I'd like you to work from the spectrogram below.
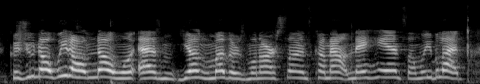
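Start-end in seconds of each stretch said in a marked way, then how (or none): none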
